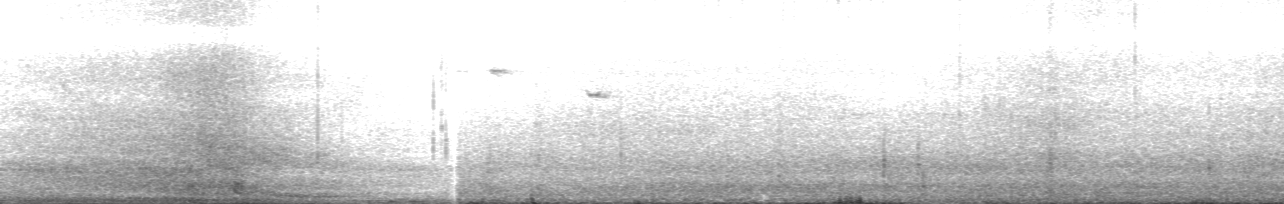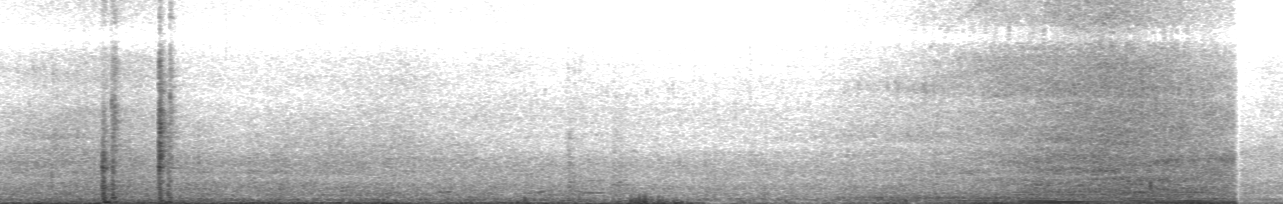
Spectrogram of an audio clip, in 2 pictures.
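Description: A car rushes past close to a cyclist riding a narrow bike lane in Castelnau-le-Lez, heard as a swelling whoosh over constant wind buffeting the microphone, with road rumble and passing traffic throughout.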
